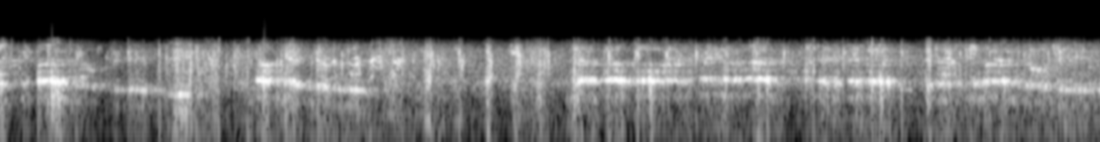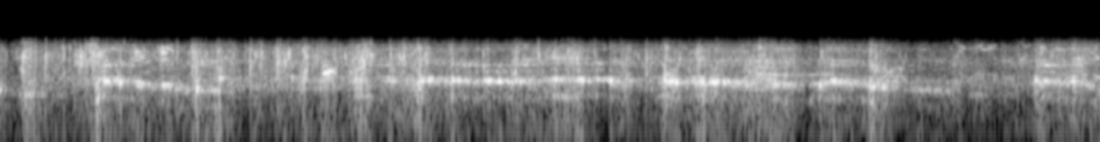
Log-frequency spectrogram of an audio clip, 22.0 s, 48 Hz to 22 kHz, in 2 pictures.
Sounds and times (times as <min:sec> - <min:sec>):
Male singing: 0:00.0 - 0:03.8, 0:05.7 - 0:13.6, 0:15.1 - 0:22.0.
